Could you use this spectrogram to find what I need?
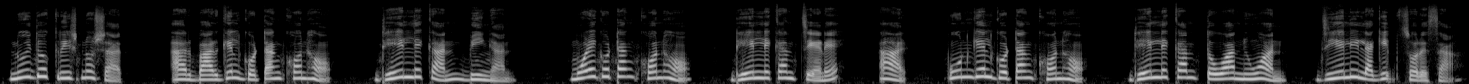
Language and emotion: Santali, neutral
